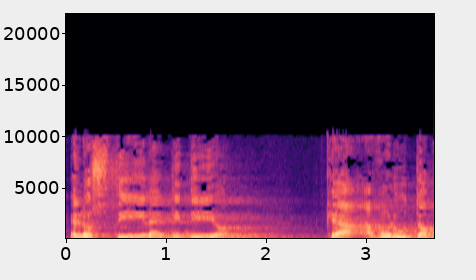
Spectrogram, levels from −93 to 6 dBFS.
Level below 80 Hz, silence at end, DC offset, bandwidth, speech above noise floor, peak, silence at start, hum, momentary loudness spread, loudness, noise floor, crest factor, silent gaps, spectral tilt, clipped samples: -52 dBFS; 0 s; under 0.1%; 10.5 kHz; 27 dB; 0 dBFS; 0.05 s; none; 14 LU; -12 LUFS; -39 dBFS; 12 dB; none; -4.5 dB/octave; under 0.1%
